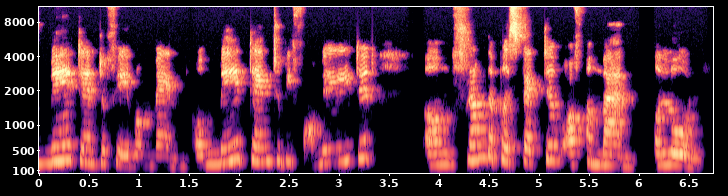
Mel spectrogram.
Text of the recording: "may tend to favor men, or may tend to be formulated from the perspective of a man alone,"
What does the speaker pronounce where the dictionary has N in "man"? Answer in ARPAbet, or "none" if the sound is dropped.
N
